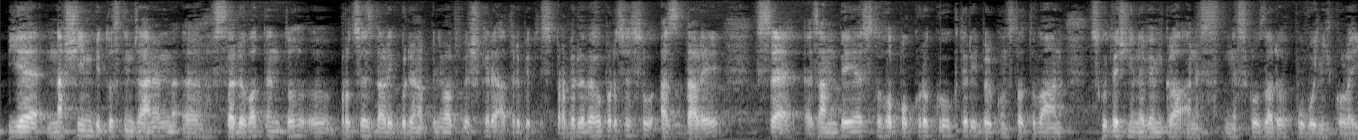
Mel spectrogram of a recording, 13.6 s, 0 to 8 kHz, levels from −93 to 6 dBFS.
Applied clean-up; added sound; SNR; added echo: none; none; none; reverberation time 2.7 s.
